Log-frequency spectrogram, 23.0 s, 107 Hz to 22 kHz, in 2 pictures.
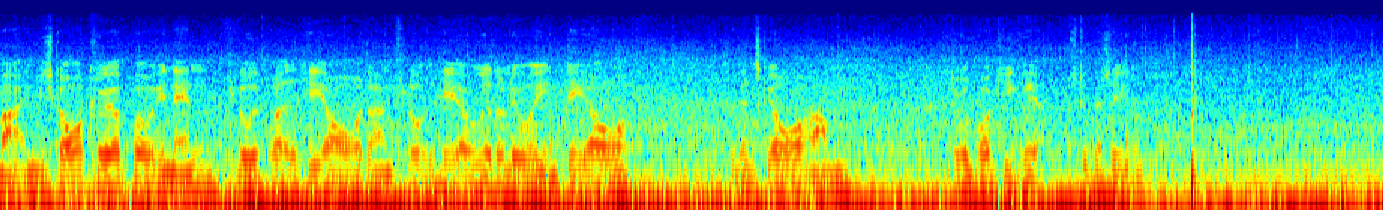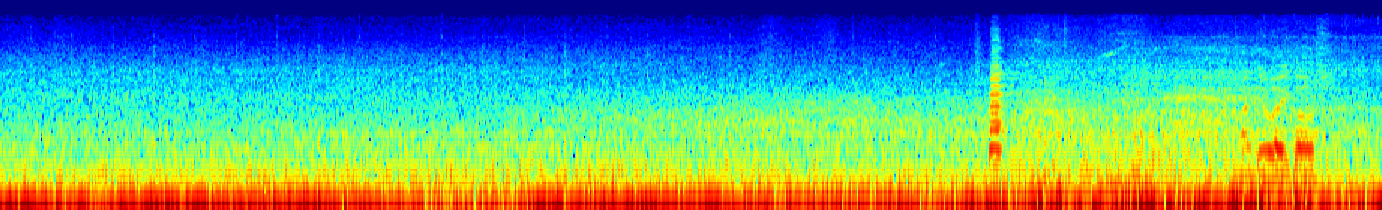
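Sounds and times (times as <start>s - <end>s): engine and road rumble: 0.0s - 23.0s
car horn toot: 19.7s - 20.1s.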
